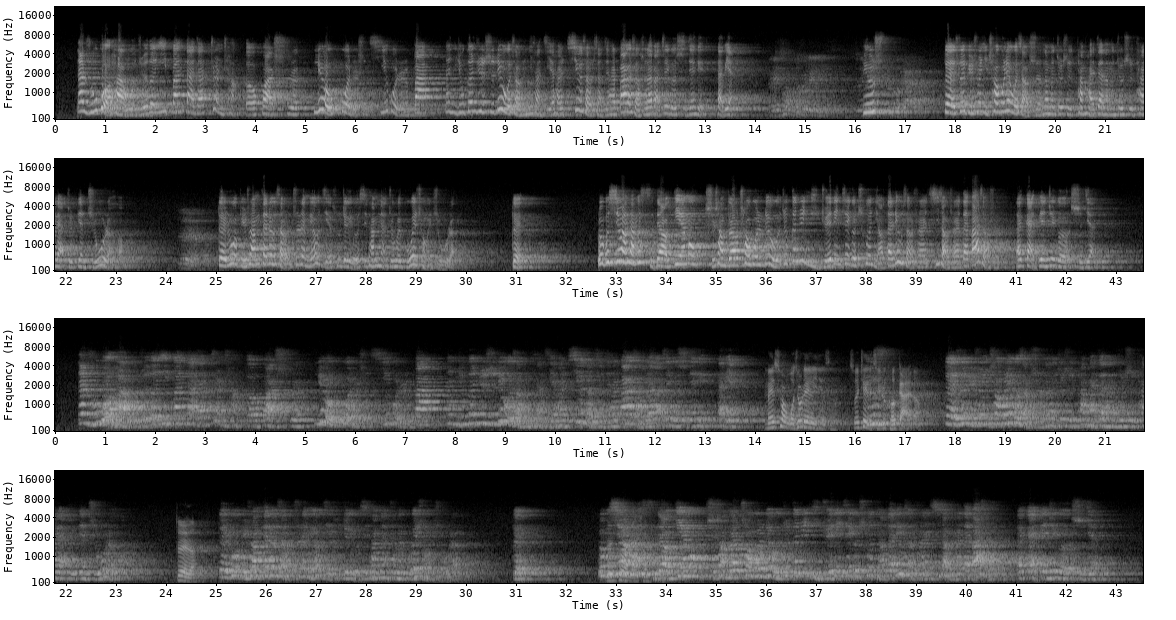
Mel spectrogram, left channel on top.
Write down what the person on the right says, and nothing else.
没错儿，我就是这个意思。所以这个其实可改的，
对的，
没错儿没错儿。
